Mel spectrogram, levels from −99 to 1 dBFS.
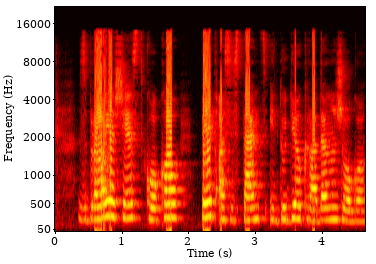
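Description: Integer overflow cracks the speech five times: 0.60–0.85 s, just before "je šest", pushed about 5 dB past full scale; 1.68–1.75 s, right after "je šest", about 2 dB; 2.23–2.50 s, about 3 dB; 2.86–2.92 s, about 4 dB; and 3.60–3.89 s, about 2 dB. Peaks that should have been limited wrap to the opposite sign, so each one is a violent crack, harsher than clipping. The waveform shows peaks suddenly jumping to the opposite sign, and the spectrogram shows bright full-band vertical streaks.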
